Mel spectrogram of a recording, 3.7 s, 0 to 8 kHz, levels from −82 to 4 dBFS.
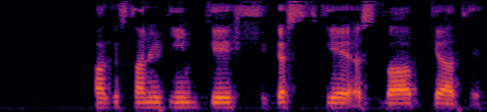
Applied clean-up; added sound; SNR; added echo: none; none; none; none.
